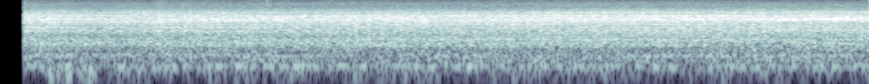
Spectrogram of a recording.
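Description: Engine of a boom lift running steadily at a constant speed.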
